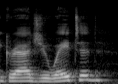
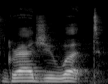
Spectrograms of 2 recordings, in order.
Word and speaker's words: graduate: He graduated from Ural Federal University. But if we go back, look at the old one, it's graduate.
